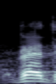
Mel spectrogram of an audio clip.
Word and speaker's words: read: 번 가보겠습니다 썸 복수극 리드 에어 레드 에어 발음이 예 책들의 입장에서는 읽는게 아니라 1 켜지는 거니까 얘는 p p 라고 하는 걸 알아야 됩니다 p&p 는 요철 자는 같다 하더라도 레드 라고 발음이 됩니다 그래서 배 아래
